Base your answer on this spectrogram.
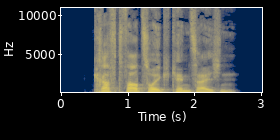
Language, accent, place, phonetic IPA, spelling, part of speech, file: German, Germany, Berlin, [ˈkʁaftfaːɐ̯t͡sɔɪ̯kˌkɛnt͡saɪ̯çn̩], Kraftfahrzeugkennzeichen, noun, De-Kraftfahrzeugkennzeichen.ogg
- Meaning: license plate, number plate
